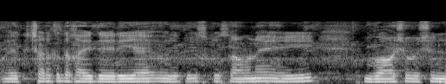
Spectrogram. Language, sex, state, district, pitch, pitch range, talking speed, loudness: Hindi, male, Chandigarh, Chandigarh, 135 Hz, 135-140 Hz, 190 wpm, -14 LUFS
